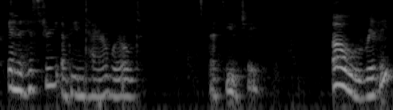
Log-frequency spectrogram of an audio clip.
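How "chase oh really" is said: plain reading voice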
